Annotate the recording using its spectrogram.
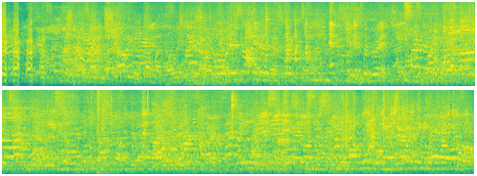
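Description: A crowd of men and women chat all at once, close by, in a large room.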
